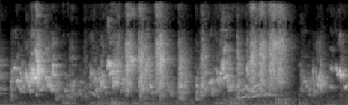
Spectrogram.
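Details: Bonded pair of caged peach-faced lovebirds, male and female, near their nest box as the female goes in and out, sitting close and touching beaks; harsh, squawky chirps in dense overlapping bursts, high-pitched and continuous with brief pauses, indoors without talking or music.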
